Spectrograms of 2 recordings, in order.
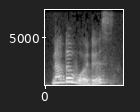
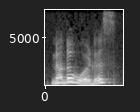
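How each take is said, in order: Both takes have the same delivery.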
